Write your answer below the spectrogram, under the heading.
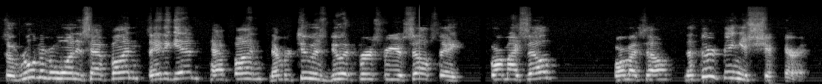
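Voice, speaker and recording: A man giving a humorous keynote talk, telling funny anecdotes in an animated way and chuckling at his own stories. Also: extremely high pitch, normal speed, poor audio. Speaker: humor speaker. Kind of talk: comic keynote storytelling.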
